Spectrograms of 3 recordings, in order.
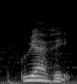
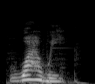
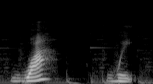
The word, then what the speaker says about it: Huawei: Et cette marque-là ne se prononce pas Huawei, parce que j'entends beaucoup de personnes dire Huawei ou Huawei. Non, il faut plutôt prononcer Huawei, tout simplement. Huawei.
